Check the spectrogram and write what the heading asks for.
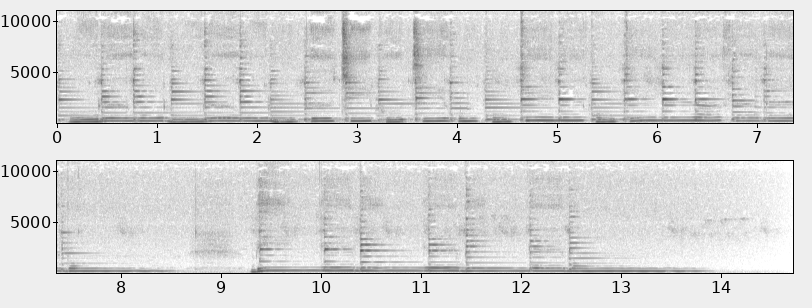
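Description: Closing music: a plucked ukulele tune with a wordless melody line over it that slides up into its notes. It breaks off briefly a little past eight seconds in, then plays one last phrase.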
